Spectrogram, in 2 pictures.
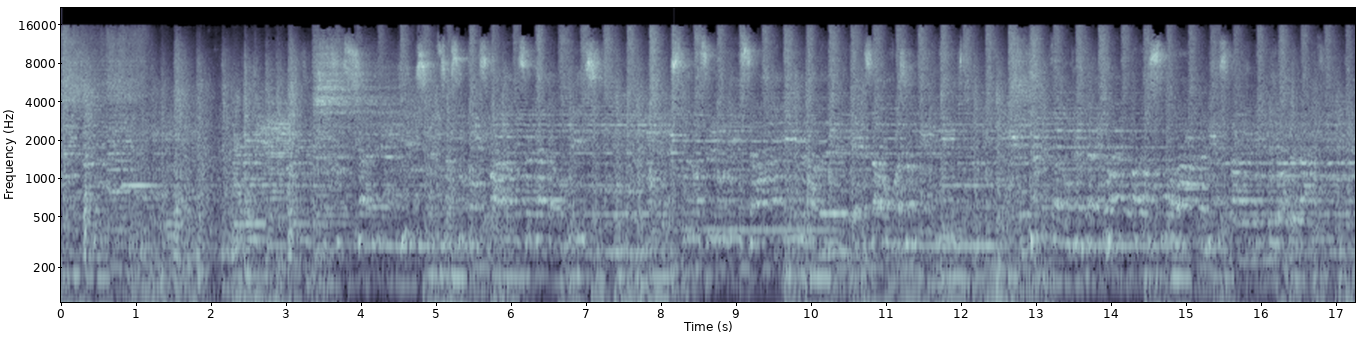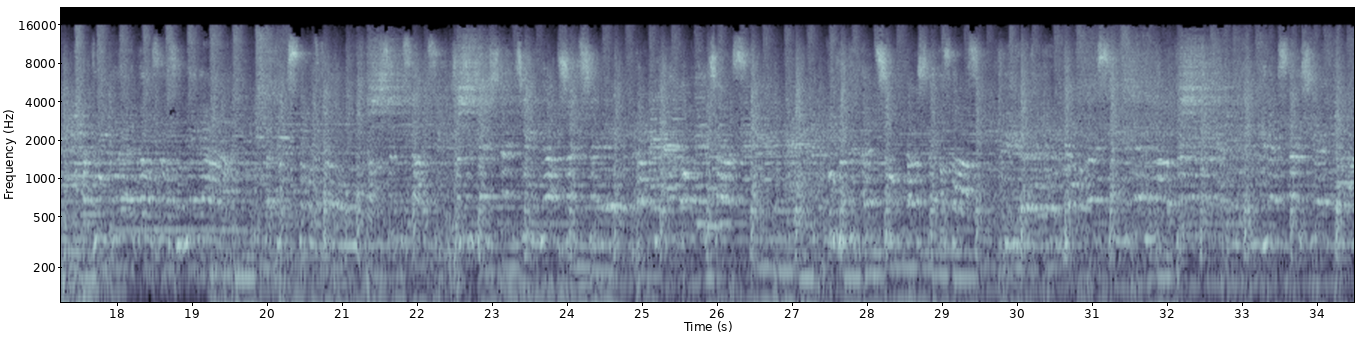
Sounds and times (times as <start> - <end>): Musical instrument: 0.0 - 34.4
Punk rock: 0.0 - 34.4.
